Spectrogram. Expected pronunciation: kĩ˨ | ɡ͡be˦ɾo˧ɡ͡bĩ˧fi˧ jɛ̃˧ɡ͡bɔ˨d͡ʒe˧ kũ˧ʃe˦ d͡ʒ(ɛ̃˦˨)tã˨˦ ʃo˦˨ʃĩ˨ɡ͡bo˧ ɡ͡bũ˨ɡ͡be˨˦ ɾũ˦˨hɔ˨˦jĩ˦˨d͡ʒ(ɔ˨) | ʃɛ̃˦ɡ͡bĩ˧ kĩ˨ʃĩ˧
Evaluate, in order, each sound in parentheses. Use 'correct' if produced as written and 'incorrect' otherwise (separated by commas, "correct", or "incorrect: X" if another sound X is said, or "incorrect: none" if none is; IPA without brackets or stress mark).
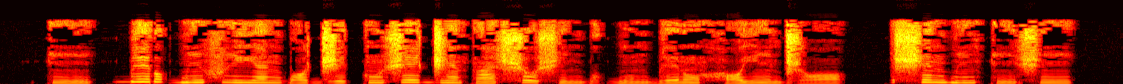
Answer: correct, incorrect: ɔ˨˦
